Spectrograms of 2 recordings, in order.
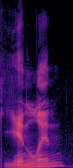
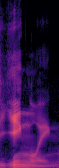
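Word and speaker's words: Yuengling: you said I think you said it like yinling yinling it's Yingling the be it was a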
